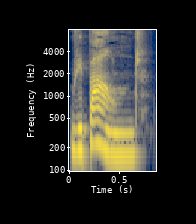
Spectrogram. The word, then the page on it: rebound: British English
